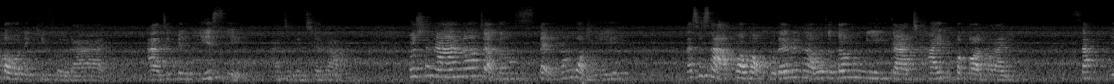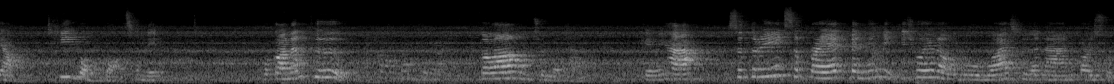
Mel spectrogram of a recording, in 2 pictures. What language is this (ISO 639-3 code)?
tha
